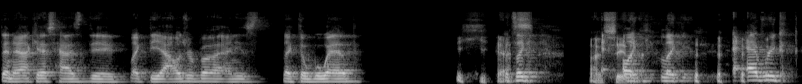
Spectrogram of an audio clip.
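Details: Adult man who has stuttered since childhood and was bullied for it as a child; he says listeners can hear the stutter in his speech. Stuttering.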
